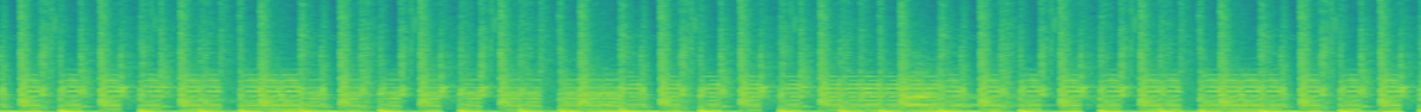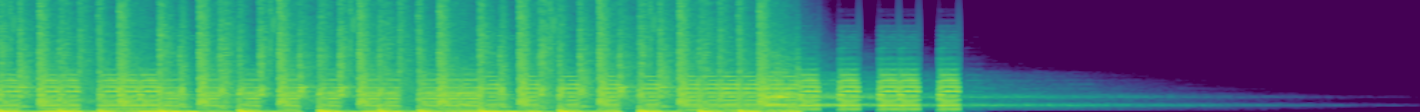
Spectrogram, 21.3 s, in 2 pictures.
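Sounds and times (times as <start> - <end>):
stomping beats: 0.0 - 16.7.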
